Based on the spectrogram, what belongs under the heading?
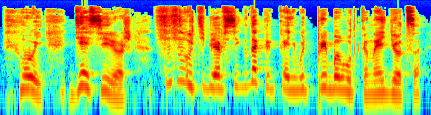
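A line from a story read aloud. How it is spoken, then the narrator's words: Giggle. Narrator (Russian): хихикнула Верочка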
